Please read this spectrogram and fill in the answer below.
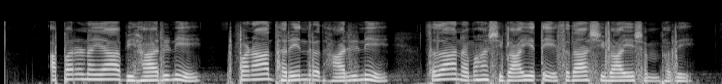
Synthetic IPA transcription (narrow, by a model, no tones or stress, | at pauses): ɐpɐɾɐɳɐjaːʋiɦaːɾineː | pɐɳaːd̪ʱɐɾeːnd̪ɾɐd̪ʱaːɾineːsɐd̪aːnɐmɐɦɐ̆ʃiʋaːjɐt̪eːsɐd̪aːʃiʋaːjɐʃɐmbʱɐʋeː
